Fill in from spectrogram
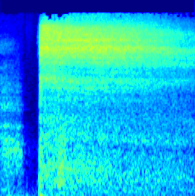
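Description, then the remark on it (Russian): After a brief pause, a person makes a sudden, loud, sustained hissing sound with their mouth, mimicking air rushing out of a punctured balloon, fading slightly over about a second and a half. “это я показал, как из проколотого шарика воздух выходит.”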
